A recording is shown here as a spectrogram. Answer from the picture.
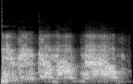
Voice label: taunt, vo combine suppressor; Half Life Alyx

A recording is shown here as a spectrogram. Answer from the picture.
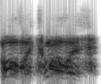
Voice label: request move, balkan; vo; balkan epic

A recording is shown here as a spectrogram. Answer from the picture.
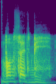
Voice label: gendarmerie male; player vo

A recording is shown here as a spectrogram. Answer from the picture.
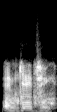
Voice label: attacking, jungle male; agents; jungle male epic

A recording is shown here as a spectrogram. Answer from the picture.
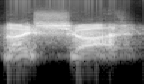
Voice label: nice shot, vo agents seal; Source Model Packs; Counter Strike Model Pack; CS2

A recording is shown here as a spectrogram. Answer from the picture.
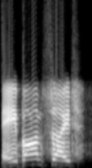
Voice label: seal fem, agents; vo; Source Model Packs; Counter Strike Model Pack; CS2

